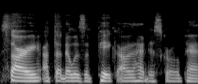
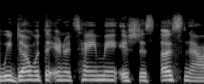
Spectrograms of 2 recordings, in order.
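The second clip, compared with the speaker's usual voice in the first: usual speaking voice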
